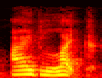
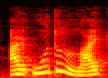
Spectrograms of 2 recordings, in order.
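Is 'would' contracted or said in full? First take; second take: contracted; full. First: The word would is shortened to a d. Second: The word would is said in full. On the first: "would를 줄여서 I'd like 해도 됩니다" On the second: "I would like 해도 괜찮고요"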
